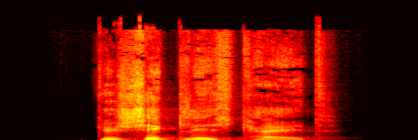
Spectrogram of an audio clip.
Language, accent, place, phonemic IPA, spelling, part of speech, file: German, Germany, Berlin, /ɡəˈʃɪklɪçkaɪ̯t/, Geschicklichkeit, noun, De-Geschicklichkeit.ogg
- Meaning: dexterity (skill in performing tasks, especially with the hands)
